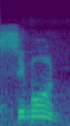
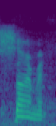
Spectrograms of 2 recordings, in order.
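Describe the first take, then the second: First: The name has a Jewish-style pronunciation. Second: The name has its usual English pronunciation. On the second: The character is English. "he's English, so he's pronounced as Simon"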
